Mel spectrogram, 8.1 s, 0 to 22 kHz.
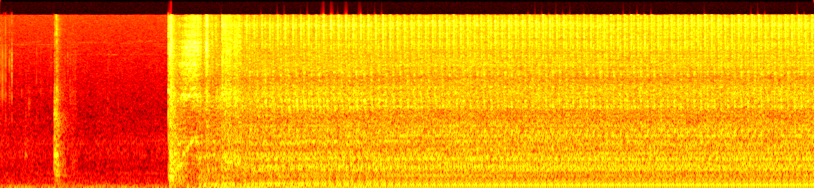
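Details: Troy-Bilt zero-turn mower after a service: the starter cranks briefly, then the engine catches at once and settles into a steady, even idle around 220 beats a minute; healthy start, with fuel seen flowing.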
